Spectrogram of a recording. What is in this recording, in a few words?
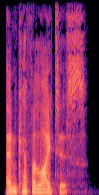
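"encephalitis", English, British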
